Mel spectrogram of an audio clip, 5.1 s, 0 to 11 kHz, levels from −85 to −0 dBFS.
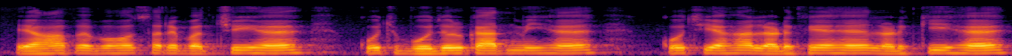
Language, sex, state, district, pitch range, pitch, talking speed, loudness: Hindi, male, Jharkhand, Garhwa, 120-130 Hz, 125 Hz, 165 wpm, -18 LUFS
